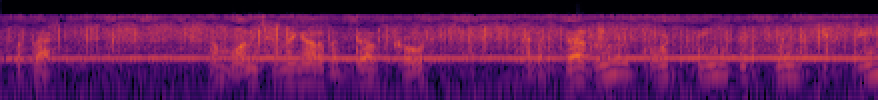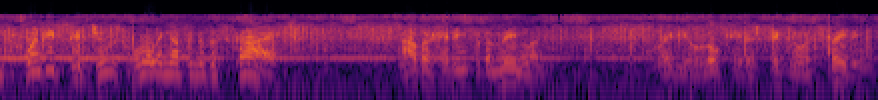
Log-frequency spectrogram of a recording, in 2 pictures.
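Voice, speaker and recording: An actor playing a bold, quick-thinking masked crime fighter in 1940s radio serial style, brisk, theatrical and commanding. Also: male voice, mid-range voice, expressive, close to an everyday voice. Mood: intent, excited. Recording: muffled, very noisy old radio recording.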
